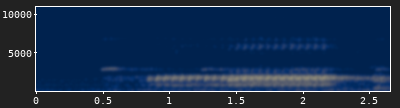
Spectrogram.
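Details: A gray tree frog (Hyla versicolor) gives a musical, pulsed trill, slower and more distinctly beaded than Cope's gray tree frog.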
